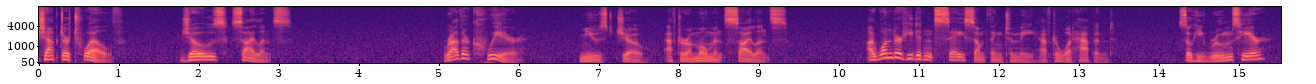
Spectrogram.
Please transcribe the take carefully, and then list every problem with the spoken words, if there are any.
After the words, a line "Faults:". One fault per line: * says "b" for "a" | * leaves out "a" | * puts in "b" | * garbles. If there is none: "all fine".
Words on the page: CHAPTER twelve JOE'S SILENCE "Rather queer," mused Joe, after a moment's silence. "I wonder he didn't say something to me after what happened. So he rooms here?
CHAPTER twelve JOE'S SILENCE "Rather queer," mused Joe, after a moment's silence. "I wonder he didn't say something to me after what happened. So he rooms here?
Faults:
all fine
